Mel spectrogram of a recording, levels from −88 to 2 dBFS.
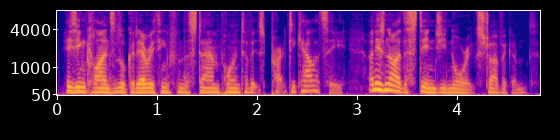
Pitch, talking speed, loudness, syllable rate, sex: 140 Hz, 235 wpm, -19 LUFS, 7.6 syllables/s, male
